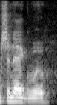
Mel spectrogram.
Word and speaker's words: Chinegwu: if you want to tell us how to pronounce it uh i'm chaneg wu okay thanks for coming on let's sip and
